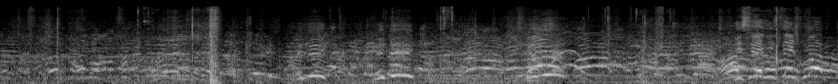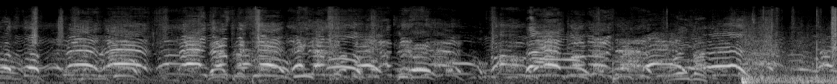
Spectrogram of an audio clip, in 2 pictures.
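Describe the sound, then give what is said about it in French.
A chaotic protest crowd at Place de la Bastille, filmed live, roars and shouts continuously, with many overlapping voices yelling and a sharp bang cutting through near the start and another near the end. “qui filme en direct Place de la Bastille quand il va perdre son œil”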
